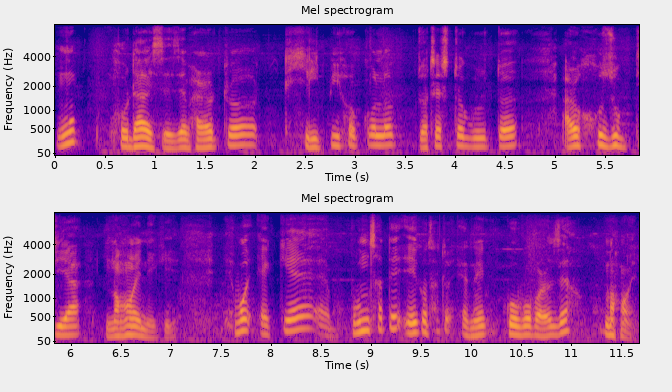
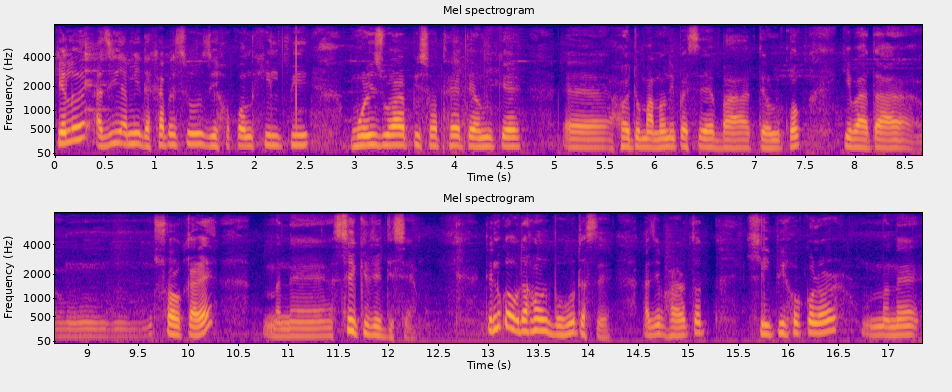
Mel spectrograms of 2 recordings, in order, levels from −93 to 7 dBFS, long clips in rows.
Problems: none marked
